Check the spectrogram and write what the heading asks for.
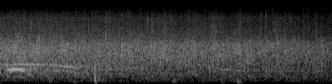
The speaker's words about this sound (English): I thought you'd be clapping faster and louder. Hey!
